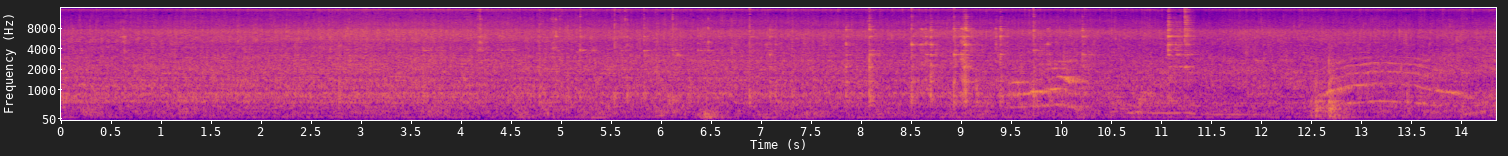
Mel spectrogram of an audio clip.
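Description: Yogurt-based masala paste hitting hot oil and fried onions in a pan, sizzling steadily. In the second half a spoon scrapes and clicks against the bowl and pan.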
